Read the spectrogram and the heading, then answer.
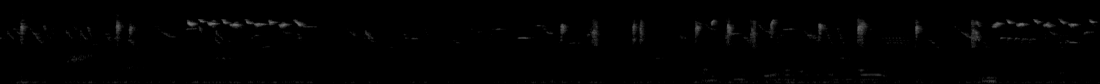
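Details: Orange-headed thrush singing a fast, varied song of high twittering and whistled phrases, with bursts of rapid trills around two seconds and again near the end, separated by brief quieter gaps.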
